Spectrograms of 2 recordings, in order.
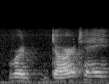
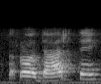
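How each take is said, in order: First: The name is said in an American way. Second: The name is said in a non-American way.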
